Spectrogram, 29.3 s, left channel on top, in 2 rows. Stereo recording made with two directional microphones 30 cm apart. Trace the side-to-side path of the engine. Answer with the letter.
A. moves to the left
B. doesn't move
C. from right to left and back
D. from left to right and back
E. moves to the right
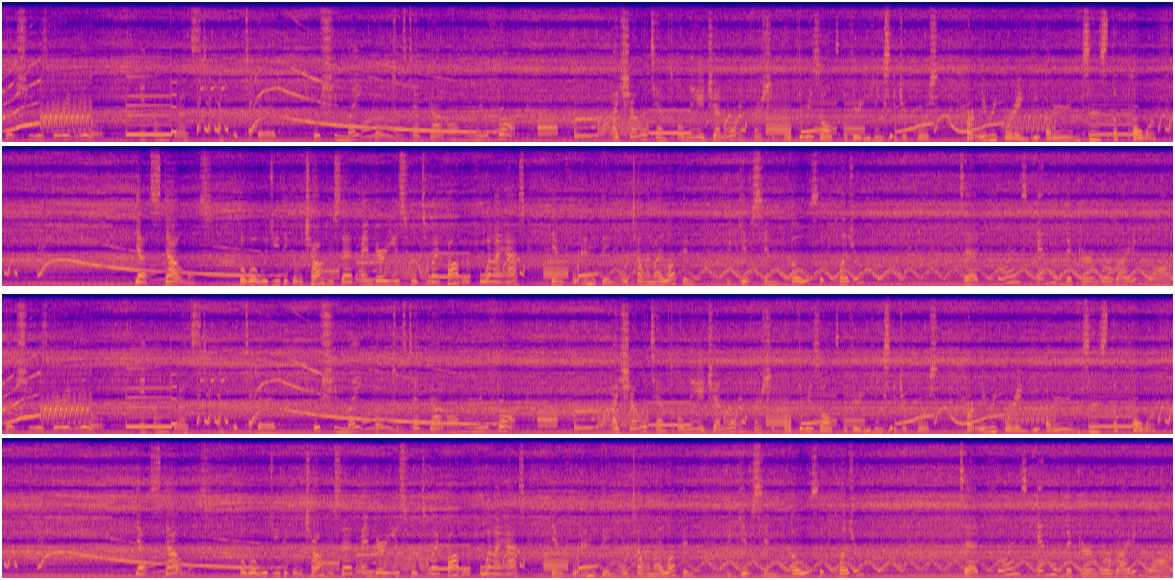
B.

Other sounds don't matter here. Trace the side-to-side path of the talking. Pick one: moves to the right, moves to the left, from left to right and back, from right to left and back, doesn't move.
from right to left and back.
